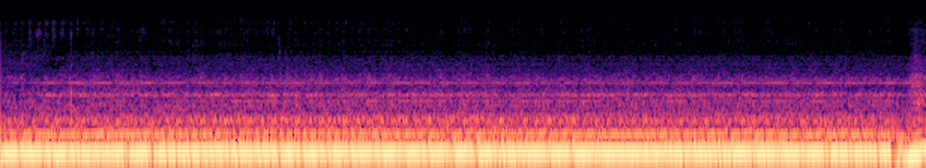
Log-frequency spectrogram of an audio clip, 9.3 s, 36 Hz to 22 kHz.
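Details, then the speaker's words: Fresh 370 LS V8 in a Chevelle, first run, cold before thermostat opens, cutouts closed, light revs under 3,000 rpm for break-in: deep even rumble, no knocks or misses; possible faint exhaust tick; healthy. "Sounds great. I'm only going up to a little under 3,000 just because it's a fresh motor, so don't want to be too hard on it before we get it totally broken in."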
